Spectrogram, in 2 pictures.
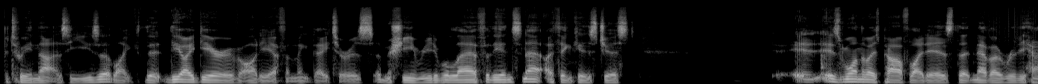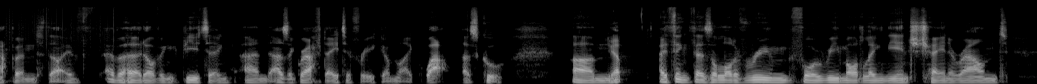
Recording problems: crackling; faint; from 10 to 12 s; 25 dB below the speech

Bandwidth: 15 kHz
